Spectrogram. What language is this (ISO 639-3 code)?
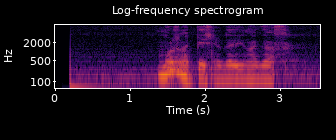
rus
